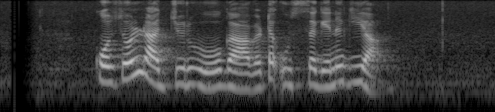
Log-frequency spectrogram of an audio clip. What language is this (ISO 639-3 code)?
sin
